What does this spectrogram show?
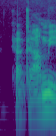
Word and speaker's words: kagami: Kagami is made of 3 syllables: ka, ga, and mi.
